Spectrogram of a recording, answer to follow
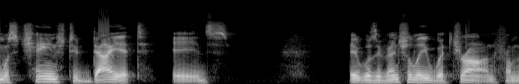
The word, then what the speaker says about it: Ayds: loss choose pictured above ayds pronounced AIDS was an appetite suppressant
